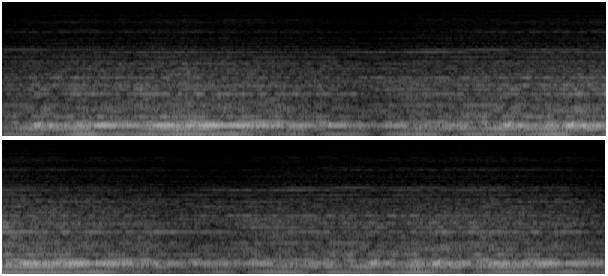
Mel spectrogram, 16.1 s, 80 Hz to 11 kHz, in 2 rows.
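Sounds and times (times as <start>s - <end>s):
big sitar drones and plucks: 0.0s - 16.0s.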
